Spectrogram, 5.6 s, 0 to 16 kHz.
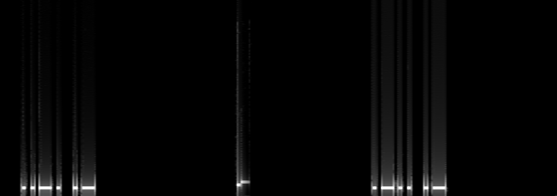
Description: Morse code, heard as a keyed tone, about 28 wpm, 700 Hz. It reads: FA LA
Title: Top Two Letter Combinations in Words 28wpm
